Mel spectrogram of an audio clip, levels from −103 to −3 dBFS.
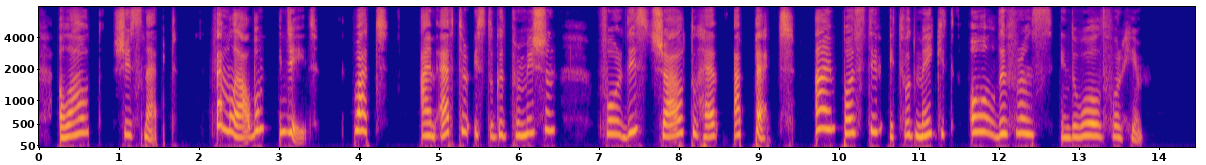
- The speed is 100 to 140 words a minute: Yes, slow, 135 wpm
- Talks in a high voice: Yes, very high, 295 Hz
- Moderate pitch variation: Yes, average, 4.8 semitones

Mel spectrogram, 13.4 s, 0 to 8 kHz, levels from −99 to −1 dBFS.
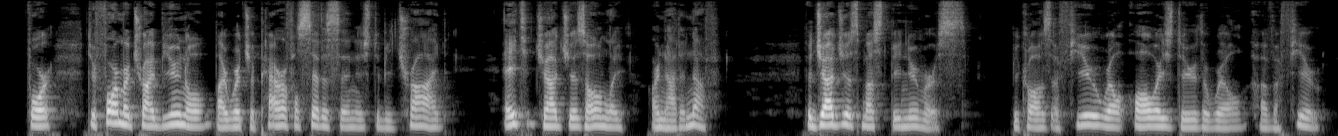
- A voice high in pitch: No, medium, 140 Hz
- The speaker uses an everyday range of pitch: Yes, average, 3.4 semitones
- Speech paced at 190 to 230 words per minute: No, average, 160 wpm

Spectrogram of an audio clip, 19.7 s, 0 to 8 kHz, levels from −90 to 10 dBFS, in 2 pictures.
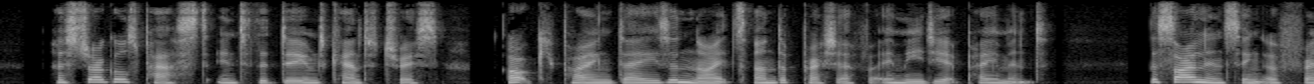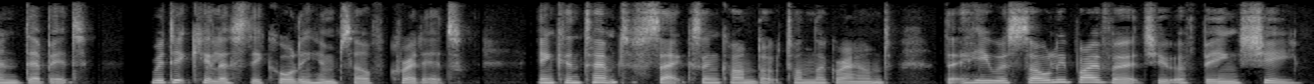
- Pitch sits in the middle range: Yes, medium, 165 Hz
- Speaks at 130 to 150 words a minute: Yes, slow, 135 wpm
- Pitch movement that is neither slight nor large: Yes, average, 4.0 semitones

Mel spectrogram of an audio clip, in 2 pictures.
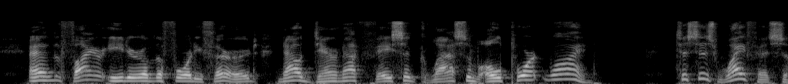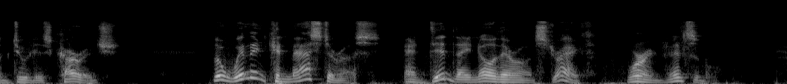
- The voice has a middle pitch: Yes, medium, 150 Hz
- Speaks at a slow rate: No, average, 145 wpm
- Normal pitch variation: No, wide, 7.7 semitones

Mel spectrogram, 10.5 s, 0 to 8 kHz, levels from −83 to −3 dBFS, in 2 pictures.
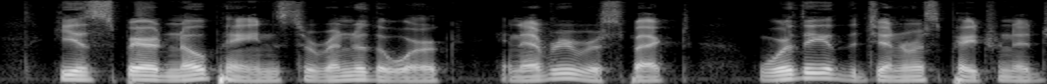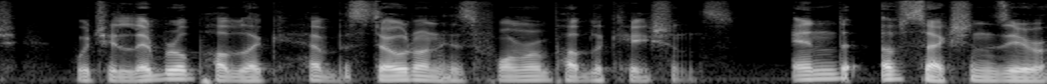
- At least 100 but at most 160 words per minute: Yes, average, 150 wpm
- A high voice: No, very low, 95 Hz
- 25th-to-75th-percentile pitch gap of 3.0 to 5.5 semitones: Yes, average, 3.9 semitones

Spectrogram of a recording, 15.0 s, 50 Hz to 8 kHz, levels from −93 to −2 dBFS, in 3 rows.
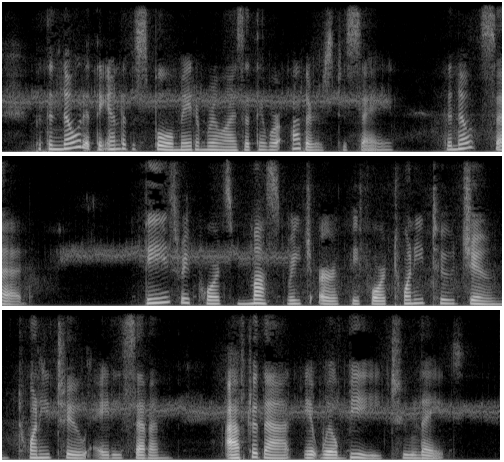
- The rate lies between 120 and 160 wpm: Yes, average, 150 wpm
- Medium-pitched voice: Yes, medium, 180 Hz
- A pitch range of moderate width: Yes, average, 3.3 semitones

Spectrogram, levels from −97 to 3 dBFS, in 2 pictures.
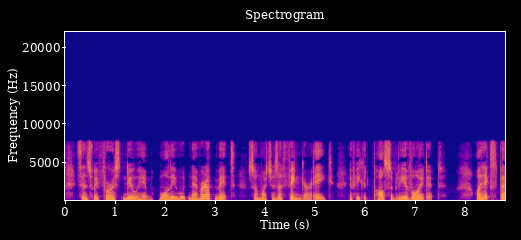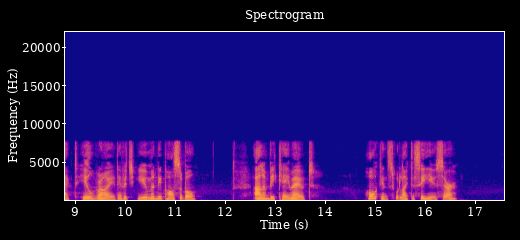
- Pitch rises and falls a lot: No, narrow, 2.6 semitones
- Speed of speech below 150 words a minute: Yes, slow, 135 wpm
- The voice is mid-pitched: No, high, 205 Hz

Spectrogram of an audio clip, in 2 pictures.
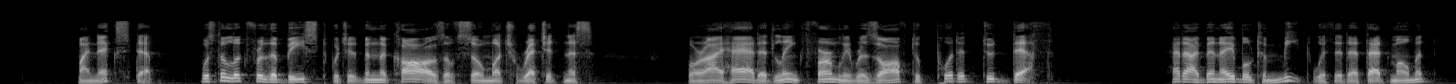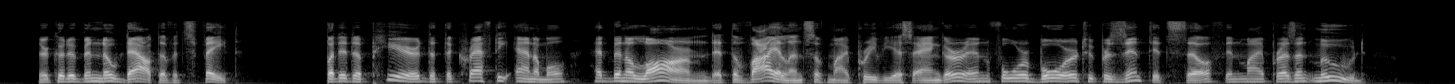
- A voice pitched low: Yes, low, 120 Hz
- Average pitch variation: No, wide, 6.6 semitones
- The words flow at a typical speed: Yes, average, 160 wpm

